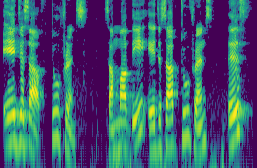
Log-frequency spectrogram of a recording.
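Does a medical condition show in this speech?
No.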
